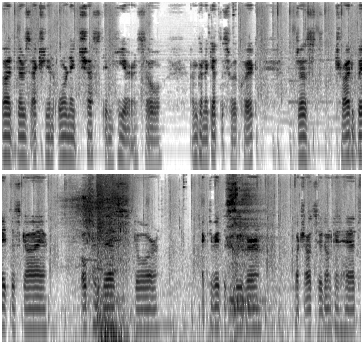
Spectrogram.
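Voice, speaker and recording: Over music in the background, a man speaks in a very deep, low, monotone voice at a fairly slow pace, with long, frequent pauses. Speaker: gamer. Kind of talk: game walkthrough commentary. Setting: low-quality home microphone. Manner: casual.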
